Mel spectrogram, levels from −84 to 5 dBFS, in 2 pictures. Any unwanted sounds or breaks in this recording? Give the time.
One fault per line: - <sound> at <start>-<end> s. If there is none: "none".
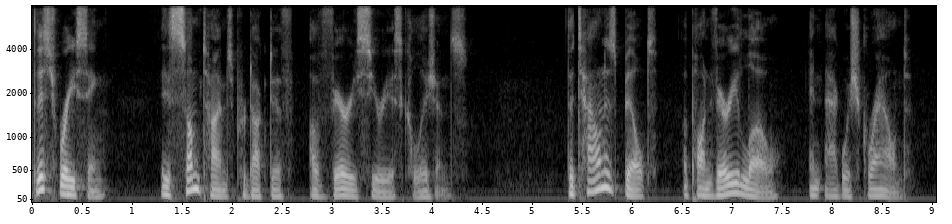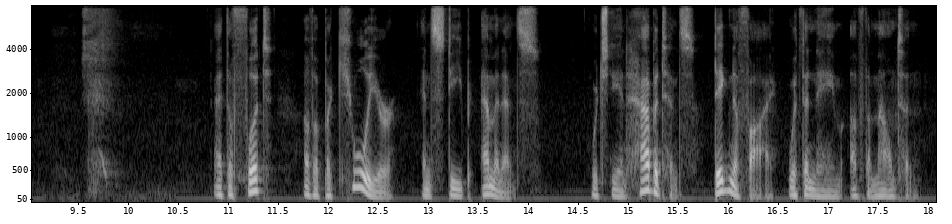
- sneeze at 9.2-10.5 s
